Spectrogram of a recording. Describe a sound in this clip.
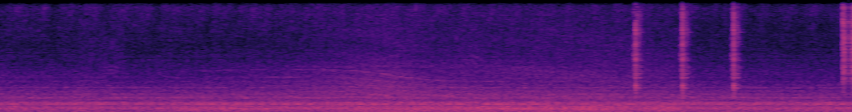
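A truck engine drones steadily while driving at speed.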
